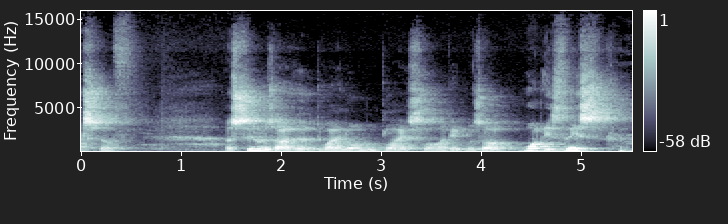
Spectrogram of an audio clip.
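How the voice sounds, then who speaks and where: Over noticeable background noise and audible room echo, a man speaks at a fairly slow pace with lively intonation. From West Midlands, England (Birmingham). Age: 60s. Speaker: glass slide maker. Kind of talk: interview. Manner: hesitant, many fillers.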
